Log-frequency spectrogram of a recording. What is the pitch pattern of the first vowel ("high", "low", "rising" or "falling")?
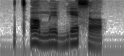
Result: falling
